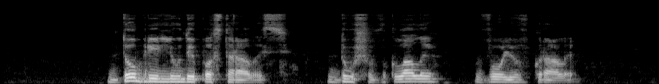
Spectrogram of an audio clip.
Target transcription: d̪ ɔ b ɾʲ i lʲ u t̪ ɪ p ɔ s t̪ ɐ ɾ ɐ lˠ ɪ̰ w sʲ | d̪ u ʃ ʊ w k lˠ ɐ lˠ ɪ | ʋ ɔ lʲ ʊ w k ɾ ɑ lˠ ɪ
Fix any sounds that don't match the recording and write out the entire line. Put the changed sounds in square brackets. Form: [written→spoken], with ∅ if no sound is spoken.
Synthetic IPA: d̪ ɔ b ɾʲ i lʲ u [t̪→d̪] ɪ p ɔ s t̪ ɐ ɾ [ɐ→ɑ] lˠ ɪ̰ [w→∅] sʲ | d̪ u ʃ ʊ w k lˠ [ɐ→ɑ] lˠ ɪ | ʋ ɔ lʲ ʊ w k ɾ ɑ lˠ ɪ

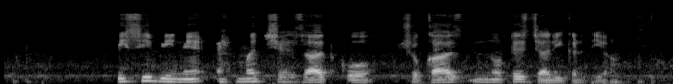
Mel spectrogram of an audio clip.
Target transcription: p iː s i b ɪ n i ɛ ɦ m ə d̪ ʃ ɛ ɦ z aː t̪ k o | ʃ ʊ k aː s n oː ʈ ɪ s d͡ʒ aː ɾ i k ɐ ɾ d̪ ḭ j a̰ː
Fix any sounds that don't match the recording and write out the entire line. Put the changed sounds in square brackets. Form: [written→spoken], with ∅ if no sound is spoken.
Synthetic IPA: p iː s i b [ɪ→i] n [i→e] ɛ ɦ m ə d̪ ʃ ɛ ɦ z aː [t̪→d̪] k o | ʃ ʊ k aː [s→z] n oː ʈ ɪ s d͡ʒ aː ɾ i k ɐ ɾ d̪ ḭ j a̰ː

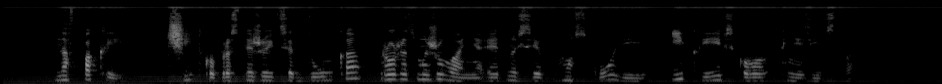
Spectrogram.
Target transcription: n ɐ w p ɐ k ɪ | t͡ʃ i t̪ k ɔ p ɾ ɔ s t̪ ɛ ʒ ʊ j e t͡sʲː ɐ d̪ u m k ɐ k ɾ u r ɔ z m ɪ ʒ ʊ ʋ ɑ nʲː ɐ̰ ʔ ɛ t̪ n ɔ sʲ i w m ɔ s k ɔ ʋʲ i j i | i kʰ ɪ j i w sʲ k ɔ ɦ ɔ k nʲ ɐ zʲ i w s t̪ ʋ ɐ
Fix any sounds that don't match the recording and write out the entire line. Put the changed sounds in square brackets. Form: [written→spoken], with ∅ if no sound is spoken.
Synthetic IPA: n ɐ w p ɐ k ɪ | t͡ʃ i t̪ k ɔ p ɾ ɔ s t̪ ɛ ʒ ʊ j e t͡sʲː ɐ d̪ u m k ɐ [k→p] ɾ [u→ɔ] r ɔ z m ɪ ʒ ʊ ʋ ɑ nʲː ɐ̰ ʔ ɛ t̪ n ɔ sʲ i w m ɔ s k ɔ ʋʲ i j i | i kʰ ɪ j i w sʲ k ɔ ɦ ɔ k nʲ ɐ zʲ i w s t̪ ʋ ɐ

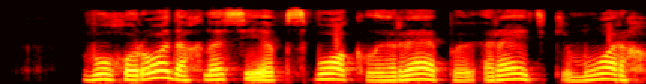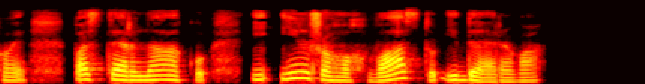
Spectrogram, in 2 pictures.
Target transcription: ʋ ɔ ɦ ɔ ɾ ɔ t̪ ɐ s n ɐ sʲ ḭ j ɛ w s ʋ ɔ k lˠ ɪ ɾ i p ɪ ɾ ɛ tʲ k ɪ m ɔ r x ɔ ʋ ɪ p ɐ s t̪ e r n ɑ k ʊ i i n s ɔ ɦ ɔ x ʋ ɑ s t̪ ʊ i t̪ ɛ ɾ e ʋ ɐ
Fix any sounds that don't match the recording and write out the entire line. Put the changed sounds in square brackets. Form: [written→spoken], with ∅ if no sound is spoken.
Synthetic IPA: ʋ ɔ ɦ ɔ ɾ ɔ [t̪→d̪] ɐ [s→x] n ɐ sʲ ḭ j ɛ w s ʋ ɔ k lˠ ɪ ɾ [i→ɛ] p ɪ ɾ ɛ tʲ k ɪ m ɔ r x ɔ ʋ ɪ p ɐ s t̪ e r n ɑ k ʊ i i n [s→ʃ] ɔ ɦ ɔ x ʋ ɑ s t̪ ʊ i [t̪→d̪] ɛ ɾ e ʋ ɐ

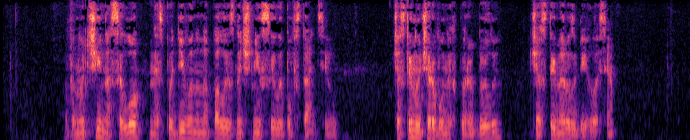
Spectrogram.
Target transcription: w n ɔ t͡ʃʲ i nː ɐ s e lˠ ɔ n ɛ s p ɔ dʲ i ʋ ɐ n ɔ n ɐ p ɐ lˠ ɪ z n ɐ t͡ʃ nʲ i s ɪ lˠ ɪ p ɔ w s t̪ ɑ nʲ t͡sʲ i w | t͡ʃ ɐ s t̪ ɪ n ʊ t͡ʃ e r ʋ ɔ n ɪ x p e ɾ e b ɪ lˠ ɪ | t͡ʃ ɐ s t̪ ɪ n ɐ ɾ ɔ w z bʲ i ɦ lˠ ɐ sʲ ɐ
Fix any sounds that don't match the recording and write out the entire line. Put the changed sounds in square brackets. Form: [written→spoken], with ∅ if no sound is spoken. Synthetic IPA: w n ɔ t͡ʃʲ i [nː→n] ɐ s e lˠ ɔ n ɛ s p ɔ dʲ i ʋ ɐ n ɔ n ɐ p [ɐ→ɑ] lˠ ɪ z n ɐ t͡ʃ nʲ i s ɪ lˠ ɪ p ɔ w s t̪ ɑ nʲ t͡sʲ i w | t͡ʃ ɐ s t̪ ɪ n ʊ t͡ʃ e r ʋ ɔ n ɪ x p e ɾ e b ɪ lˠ ɪ | t͡ʃ ɐ s t̪ ɪ n ɐ ɾ ɔ [w→∅] z bʲ i ɦ lˠ ɐ sʲ ɐ

